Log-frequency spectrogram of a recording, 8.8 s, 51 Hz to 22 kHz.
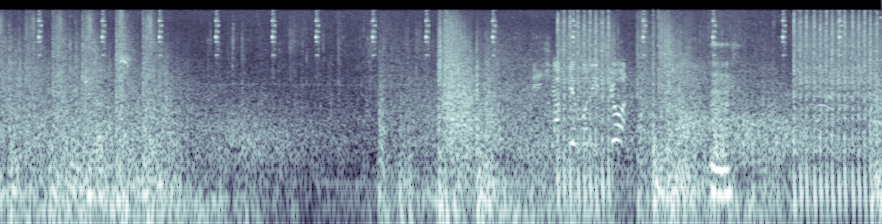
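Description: Rapid submachine gun bursts in a Battlefield: Bad Company 2 firefight, sharp repeated volleys that return loud and dense toward the end, with other battle noise between them.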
